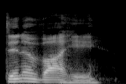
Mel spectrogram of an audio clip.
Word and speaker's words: Dinavahi: It's Dinavahi.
